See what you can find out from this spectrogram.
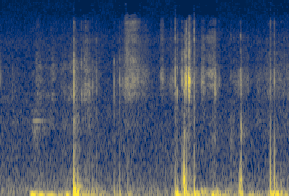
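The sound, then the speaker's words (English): Pages of a paper script being turned give several soft, crinkly rustles and flicks, faint and quiet. “What was that? It was me turning the pages of the script.”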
